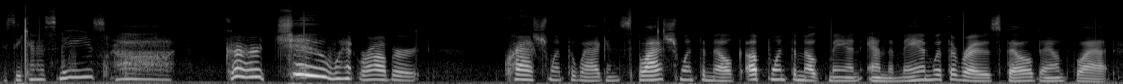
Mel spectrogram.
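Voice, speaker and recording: A woman reading a picture book aloud to young children, expressive, with dramatic gasps and questions to her listeners. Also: medium pitch, slow, no room sound. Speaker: storytime reader.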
